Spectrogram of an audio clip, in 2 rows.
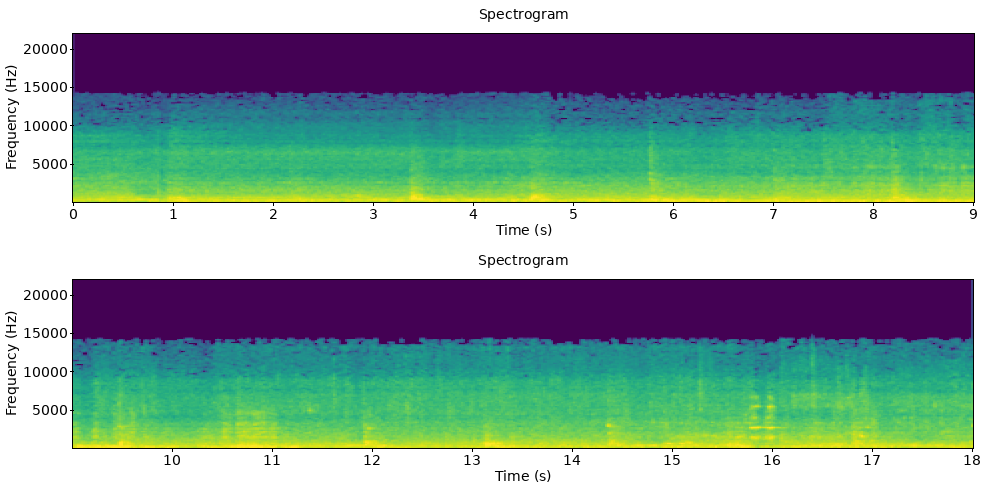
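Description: CNC lathe drilling SS316 stainless steel with a twist drill under flood coolant: the steady hiss and splash of coolant spraying over the spinning workpiece, over a steady machine hum.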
